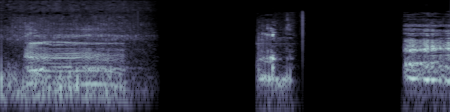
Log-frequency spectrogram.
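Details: Camel giving a long, harmonic, rasping groan lasting over a second, followed after silence by two shorter throaty bursts.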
